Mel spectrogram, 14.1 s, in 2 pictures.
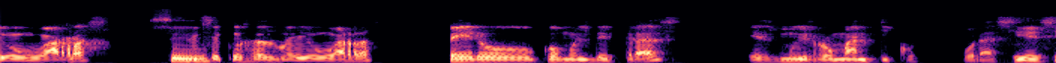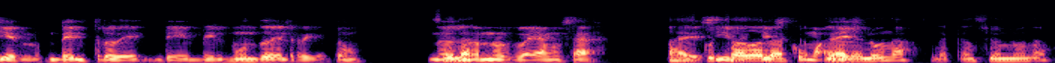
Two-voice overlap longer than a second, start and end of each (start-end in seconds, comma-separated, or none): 11.5-12.8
